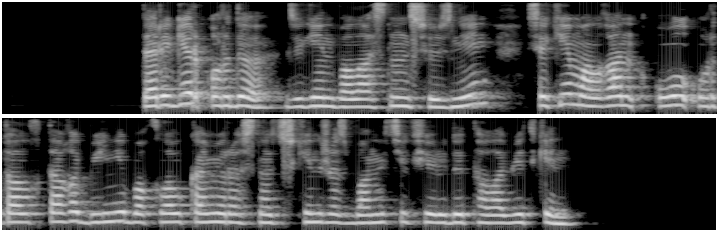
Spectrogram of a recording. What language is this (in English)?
Kazakh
